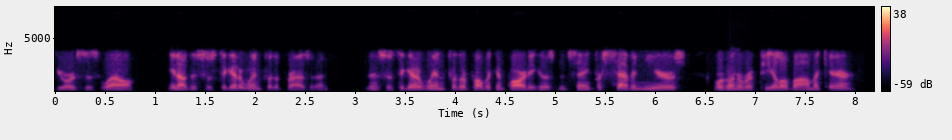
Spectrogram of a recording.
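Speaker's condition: No condition

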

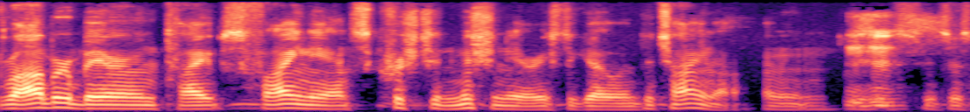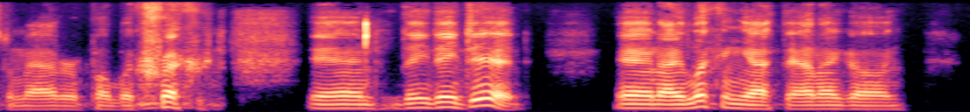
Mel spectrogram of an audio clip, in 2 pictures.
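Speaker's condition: Partial cleft palate; congenital

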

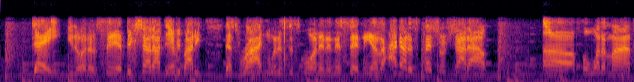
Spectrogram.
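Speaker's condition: No condition

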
